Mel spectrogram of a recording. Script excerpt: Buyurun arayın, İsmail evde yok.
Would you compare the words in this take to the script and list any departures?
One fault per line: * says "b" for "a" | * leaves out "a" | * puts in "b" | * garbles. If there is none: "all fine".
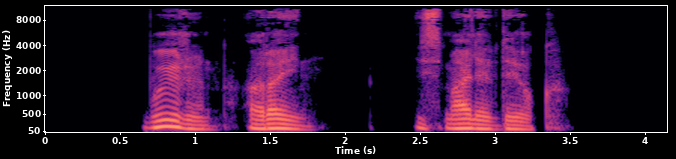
all fine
